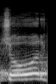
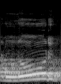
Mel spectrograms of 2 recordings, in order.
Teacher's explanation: جیسے چور کی واو اور شیر کی یا دونوں مجھول ہیں، اور نور کی واو اور تیر کی یہ دونوں معروف ہیں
